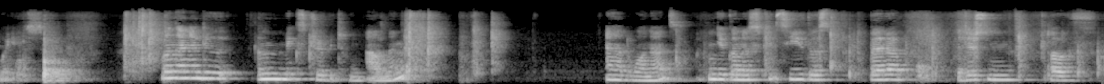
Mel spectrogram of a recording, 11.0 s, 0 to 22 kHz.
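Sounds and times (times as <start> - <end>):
plastic packet crinkling: 1.3 - 1.7, 4.0 - 5.1, 8.1 - 11.0.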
